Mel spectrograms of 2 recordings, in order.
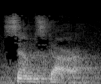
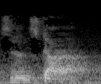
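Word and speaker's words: saṃskāra: in sanskrit is called samskaara s am some SCARA sk a ra samskaara you might pronounce Sam's car you might pronounce it sounds like so the sound car is what the unexpressed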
